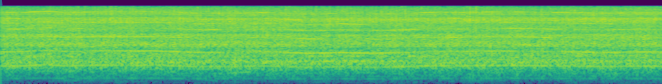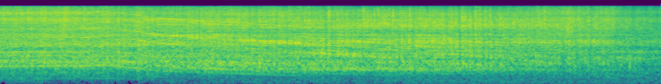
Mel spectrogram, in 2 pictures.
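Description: McCulloch electric chainsaw running at a steady pitch as it cuts into shrub stems. About four seconds in it is released and its motor whine falls in pitch as the chain coasts to a stop.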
